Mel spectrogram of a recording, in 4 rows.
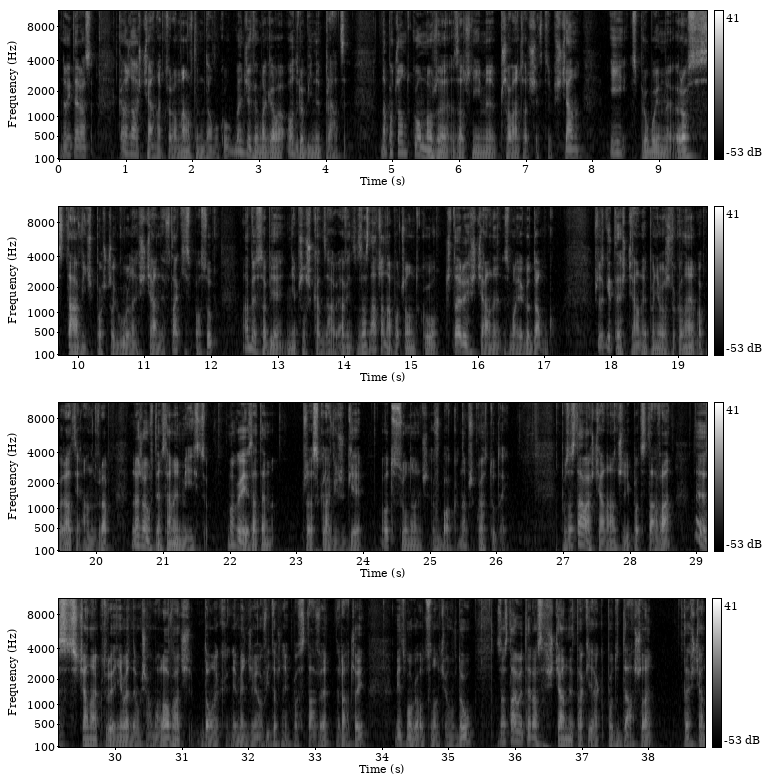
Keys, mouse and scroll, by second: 1.1 middle click, 1.8 ctrl+Tab, 6.8 middle click, 9.8 right click, 11.2 middle click, 12.5 shift+right click, 12.9 middle click, 14.2 shift+right click, 14.6 middle click, 16.0 shift+right click, 16.4 middle click, 19.3 middle click, 19.3-20.1 scroll up 1, 25.5 ctrl+click, 26.8 middle click, 27.6 right click, 29.0-29.5 scroll down 1, 29.5 shift+middle click, 29.5 scroll down 4, 30.3 g, 31.7 ctrl+click, 34.0 middle click, 36.3 right click, 37.7 shift+right click, 38.6 middle click.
